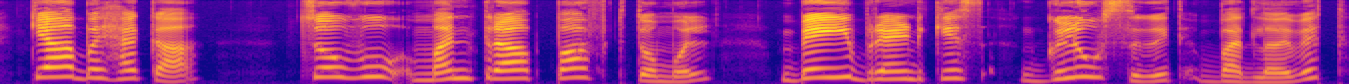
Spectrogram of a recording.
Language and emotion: Kashmiri, neutral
